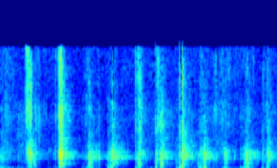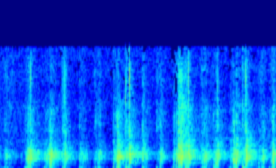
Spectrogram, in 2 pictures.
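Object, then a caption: Inflated composite leather football. Fingernails scratch the pebbled panels and laces of an inflated, brown Wilson-style composite-leather football held in both hands. The result is a quiet, steady run of short, dry rasping strokes, each with a soft low thump and a brief bright crackle that fades quickly.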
